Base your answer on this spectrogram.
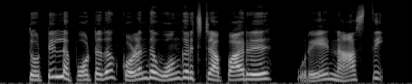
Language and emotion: Tamil, disgusted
